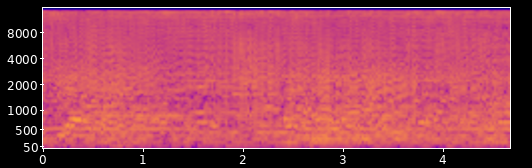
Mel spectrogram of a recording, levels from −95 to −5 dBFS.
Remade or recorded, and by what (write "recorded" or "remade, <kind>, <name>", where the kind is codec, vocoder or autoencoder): remade, vocoder, BigVGAN v2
